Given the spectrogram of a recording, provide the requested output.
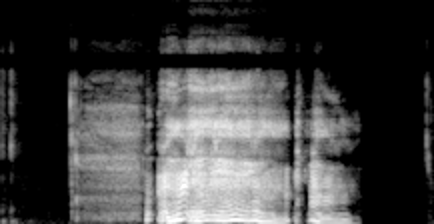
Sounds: Throat clearing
